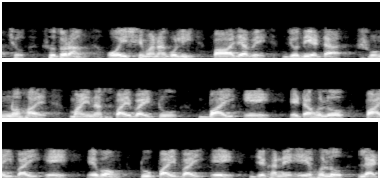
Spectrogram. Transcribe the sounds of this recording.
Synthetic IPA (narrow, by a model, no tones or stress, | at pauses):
ɕʰo | ʃut̪oɾaŋojʃimanaɡulḭpaoad͡ʑabḛd͡ʑod̪ieʈaʃunːoɦɔemajnaspajbajʈubaje | eʈaɦolopajbajʔeeboŋʈupajbajʔed͡ʑekʰaneeɦololɛ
